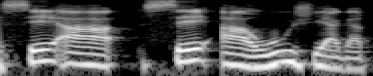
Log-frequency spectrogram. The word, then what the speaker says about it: caught: Fica caught. A escrita também é C-A-U-G-H-T, mas a pronúncia é C-O-T, caught.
